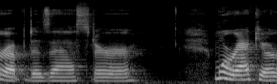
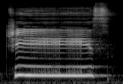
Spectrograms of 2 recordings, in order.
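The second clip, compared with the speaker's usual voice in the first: high, loud mock cheese; bright loud cheese; 11 semitones higher, 5 dB louder than usual. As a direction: shout it like posing kids. Classmates say cheese.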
